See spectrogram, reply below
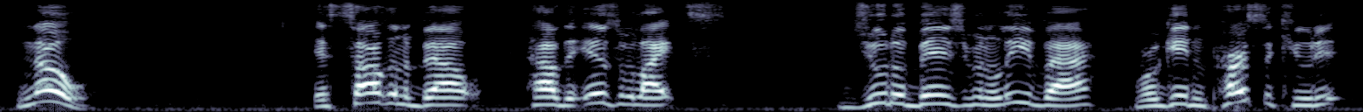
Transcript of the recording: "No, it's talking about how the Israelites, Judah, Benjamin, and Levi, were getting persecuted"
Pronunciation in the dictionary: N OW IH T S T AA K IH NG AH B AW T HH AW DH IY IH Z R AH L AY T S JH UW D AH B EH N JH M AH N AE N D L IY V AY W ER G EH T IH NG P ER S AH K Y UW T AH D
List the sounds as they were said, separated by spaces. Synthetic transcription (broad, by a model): N OW IH T S T AA K IH NG AH B AW T HH AW DH IY IH Z R AH L AY T S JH UW D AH B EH N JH AH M N L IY V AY W ER G EH T IH NG P ER S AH K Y UW T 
